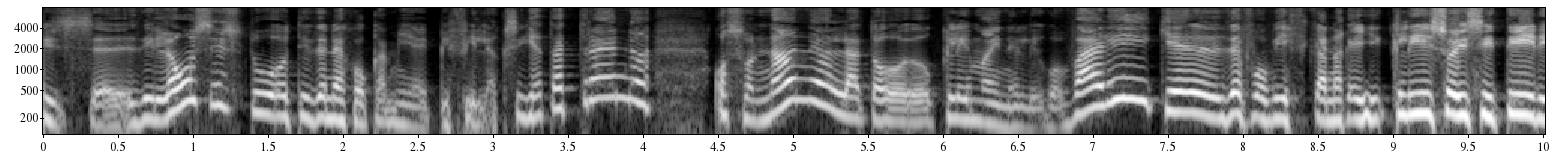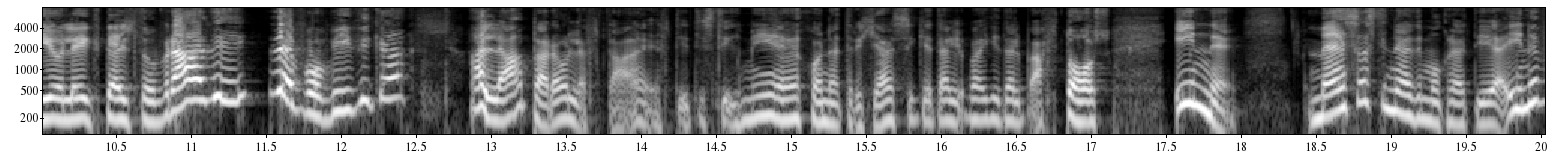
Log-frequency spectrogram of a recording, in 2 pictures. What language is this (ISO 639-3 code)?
ell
